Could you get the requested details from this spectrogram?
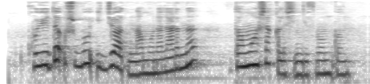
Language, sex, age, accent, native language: Uzbek, female, 25-34, Toshkent shahri, Uzbek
